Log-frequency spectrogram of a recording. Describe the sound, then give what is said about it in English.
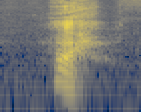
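A single breathy yawn rises and trails off over about half a second, a drawn-out voiced exhale with no words spoken. “No yawning on us.”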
